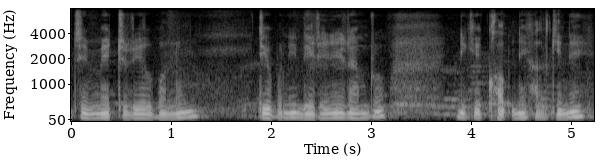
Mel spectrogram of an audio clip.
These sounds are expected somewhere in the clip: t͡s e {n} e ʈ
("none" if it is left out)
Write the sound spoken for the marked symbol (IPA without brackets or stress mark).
m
